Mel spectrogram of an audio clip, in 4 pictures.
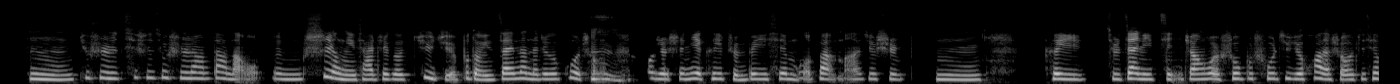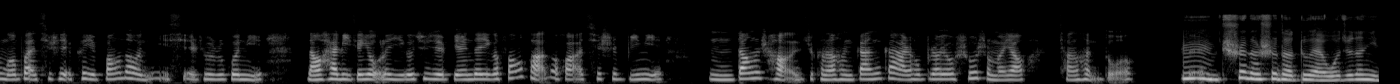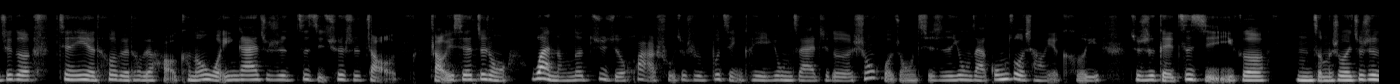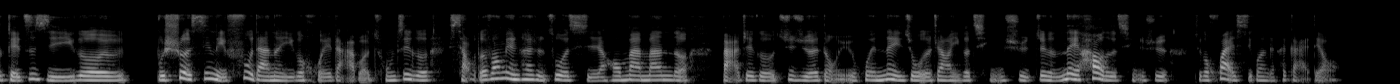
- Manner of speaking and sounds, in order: teeth sucking
- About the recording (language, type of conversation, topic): Chinese, advice, 每次说“不”都会感到内疚，我该怎么办？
